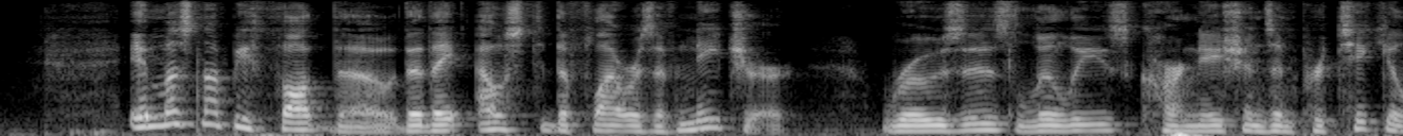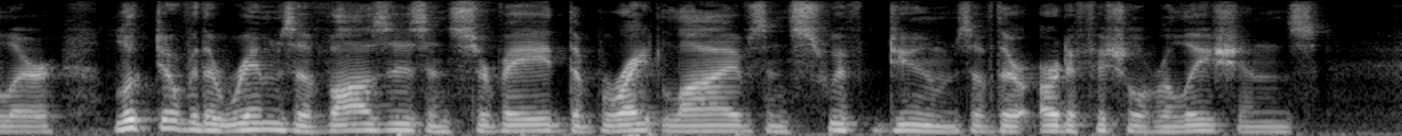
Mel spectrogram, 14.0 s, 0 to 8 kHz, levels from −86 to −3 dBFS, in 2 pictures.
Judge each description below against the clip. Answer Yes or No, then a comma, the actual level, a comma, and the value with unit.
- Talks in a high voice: No, low, 125 Hz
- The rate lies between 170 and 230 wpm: No, average, 155 wpm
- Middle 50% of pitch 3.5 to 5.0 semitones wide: No, average, 3.0 semitones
